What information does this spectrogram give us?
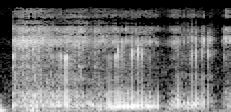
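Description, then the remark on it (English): A voice imitates a loud, long fart with a mouth raspberry, a sustained buzzy, sputtering rasp lasting about two seconds with a brief dip near the end, unaccompanied by talk. “and then I was on my own, literally the furthest corner away from everybody else, and I let out this really loud, long fart, like it's like”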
